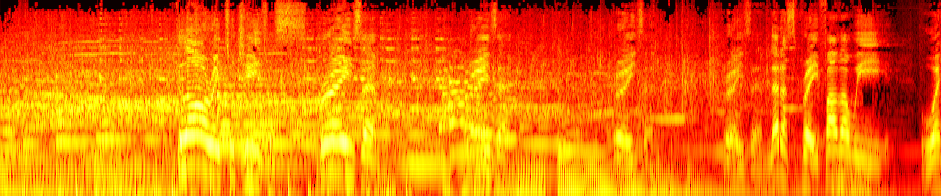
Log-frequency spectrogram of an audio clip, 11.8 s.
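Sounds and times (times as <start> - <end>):
scattered whoops and shouts of cheering: 0.0 - 10.3
audience applause: 0.0 - 10.4
speech: 2.2 - 6.6, 7.7 - 8.3, 9.0 - 11.7.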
